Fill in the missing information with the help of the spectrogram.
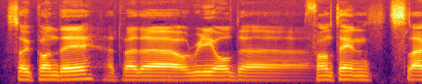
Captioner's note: speaking in foreign language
